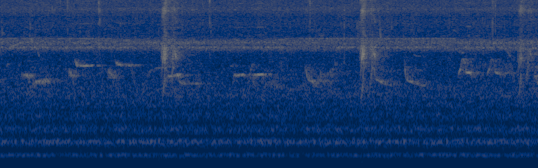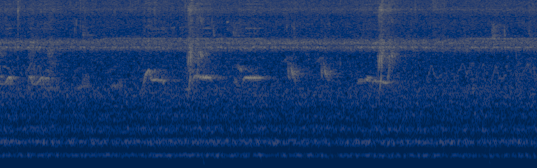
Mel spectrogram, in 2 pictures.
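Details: Continuous droning bee hum, level and unbroken throughout, with frequent small bird chirps scattered across the recording and a few sharp clicks.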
